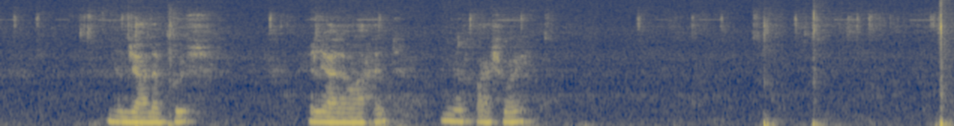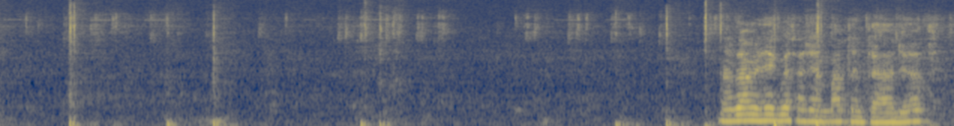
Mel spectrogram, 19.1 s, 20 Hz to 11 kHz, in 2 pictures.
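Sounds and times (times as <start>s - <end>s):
keyboard and mouse clicking: 0.1s - 2.0s, 6.4s - 14.1s, 14.7s - 19.0s.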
